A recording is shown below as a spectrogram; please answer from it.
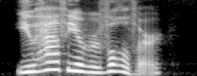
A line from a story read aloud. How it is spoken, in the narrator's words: he said sharply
